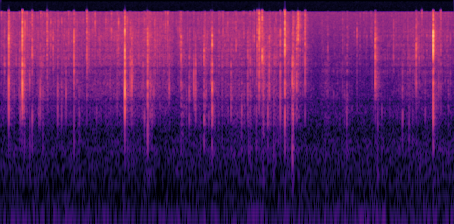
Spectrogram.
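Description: A handful of loose, iridescent plastic cellophane gift shred strands, taken out of their bag, is crinkled and rubbed between the fingers. It makes a quiet, steady stream of sharp, bright crackles and crinkles with almost no low end, each snap cutting off almost instantly. It ends in a sparser, softer rustle.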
